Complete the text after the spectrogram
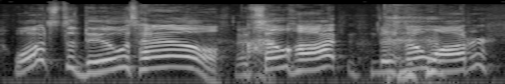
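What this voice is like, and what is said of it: Good Jerry Seinfeld impression. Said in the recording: “That's a pretty good Jerry Seinfeld impression by you.”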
